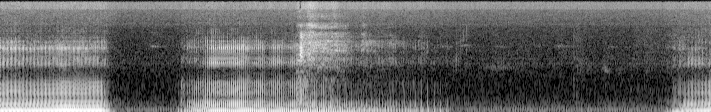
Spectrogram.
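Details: Saint Bernard dog snoring: loud, deep, rumbling snores on each breath, separated by quiet pauses.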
